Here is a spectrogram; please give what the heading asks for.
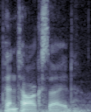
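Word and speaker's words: pentoxide: It might also sometimes be spelled out pentto oxide, but it's always pronounced penttoxide.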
